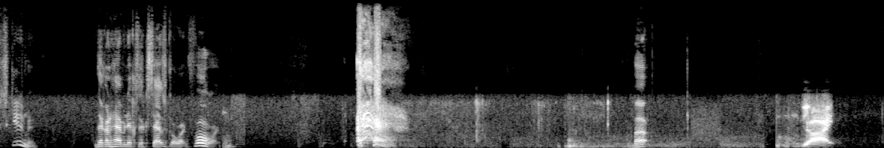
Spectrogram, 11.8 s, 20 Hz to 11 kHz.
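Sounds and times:
quiet hiss: 0:00.0 - 0:11.7
speech: 0:00.2 - 0:00.6, 0:01.2 - 0:03.2, 0:05.0 - 0:05.4, 0:08.4 - 0:08.8, 0:10.7 - 0:11.2
person coughing: 0:04.7 - 0:05.5.

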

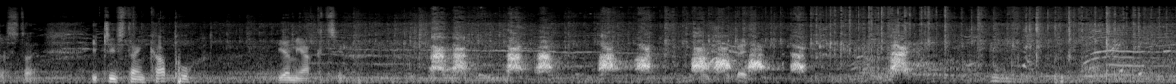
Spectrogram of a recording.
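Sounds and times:
speech: 0:00.0 - 0:02.1, 0:02.8 - 0:08.3
steady noise: 0:00.0 - 0:11.7
dog barking: 0:04.3 - 0:08.2, 0:08.9 - 0:09.2.

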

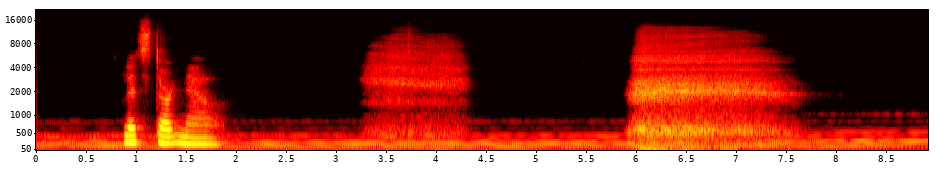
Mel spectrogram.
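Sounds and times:
speech: 0:00.8 - 0:01.9
deep belly breath with long airy exhale: 0:03.3 - 0:04.3, 0:05.9 - 0:07.7.

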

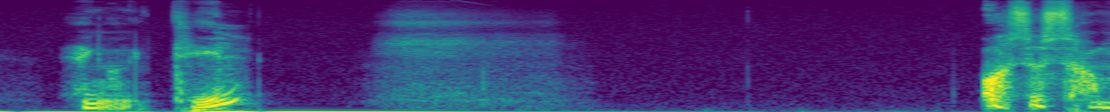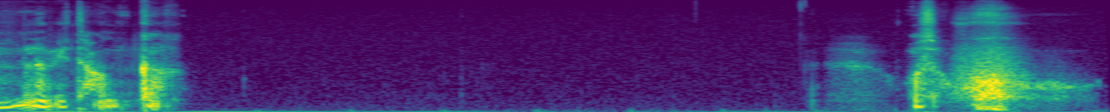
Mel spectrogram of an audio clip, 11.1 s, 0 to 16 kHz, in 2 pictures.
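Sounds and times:
speech: 0:00.4 - 0:01.4, 0:05.0 - 0:06.5, 0:10.1 - 0:10.7
deep breath drawn in through the nose: 0:01.8 - 0:03.0.

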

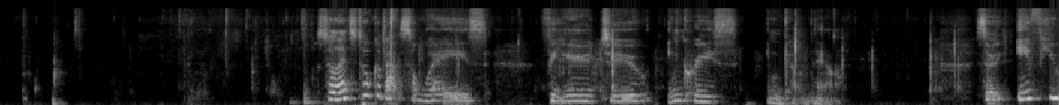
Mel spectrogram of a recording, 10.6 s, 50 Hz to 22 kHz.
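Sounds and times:
person drinking water: 0:00.2 - 0:03.3, 0:04.4 - 0:06.4, 0:08.2 - 0:09.8
speech: 0:02.9 - 0:08.5, 0:09.8 - 0:10.5.

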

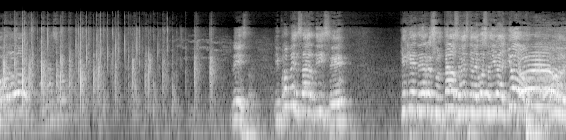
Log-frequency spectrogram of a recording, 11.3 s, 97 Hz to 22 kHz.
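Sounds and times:
audience applause: 0:00.0 - 0:04.4
speech: 0:04.6 - 0:07.1, 0:08.0 - 0:11.3.

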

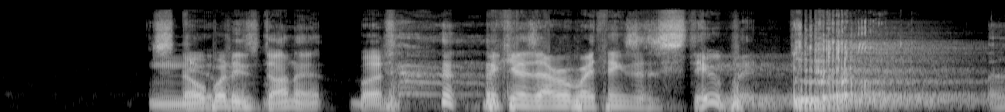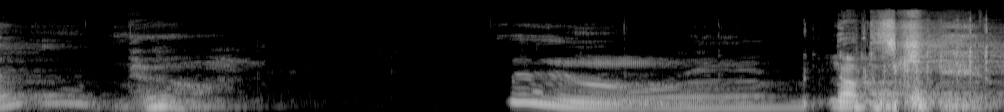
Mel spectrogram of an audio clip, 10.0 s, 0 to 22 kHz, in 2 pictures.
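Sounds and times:
speech: 0:00.7 - 0:05.2, 0:09.2 - 0:10.0
weak forced burp: 0:04.0 - 0:05.4.

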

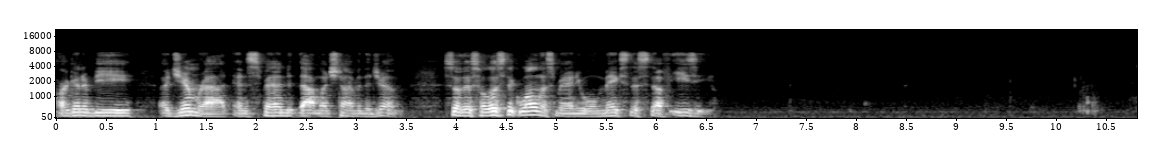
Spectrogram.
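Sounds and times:
speech: 0:00.0 - 0:06.6
faint steady hiss: 0:00.0 - 0:10.8
person sipping water: 0:10.1 - 0:10.8
soft gulp of water: 0:10.2 - 0:10.8.

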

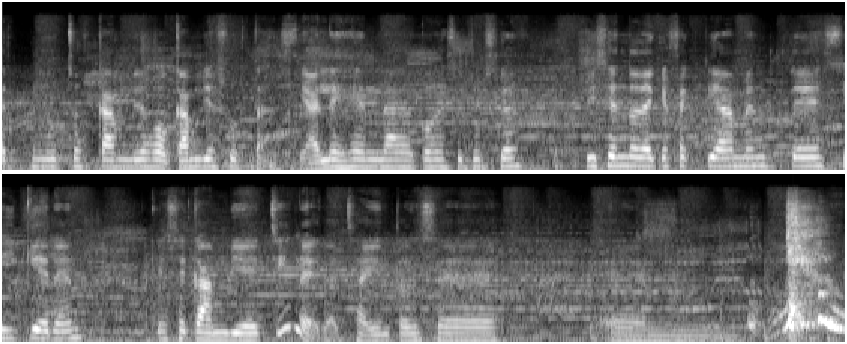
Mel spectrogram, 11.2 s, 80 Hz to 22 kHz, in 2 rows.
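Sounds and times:
brief hesitant vocal sound: 0:00.0 - 0:11.2
speech: 0:00.0 - 0:11.2
single loud sneeze: 0:10.5 - 0:11.2.

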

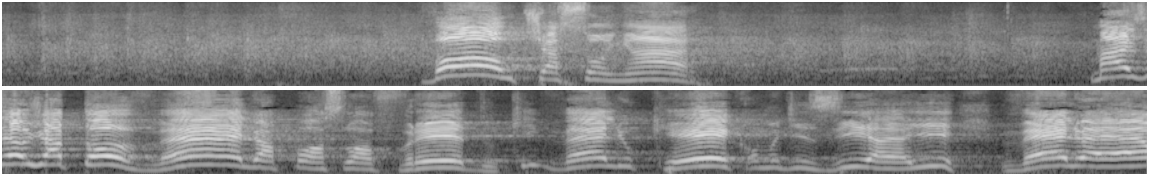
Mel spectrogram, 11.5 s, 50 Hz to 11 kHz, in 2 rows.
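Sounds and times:
audience applauding: 0:00.0 - 0:05.5
speech: 0:02.1 - 0:03.6, 0:05.4 - 0:11.4.

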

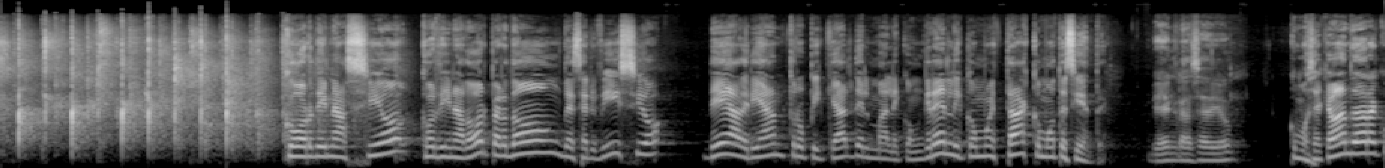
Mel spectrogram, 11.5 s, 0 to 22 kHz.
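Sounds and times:
small group of people clapping: 0:00.0 - 0:03.5
speech: 0:02.4 - 0:11.5.

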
